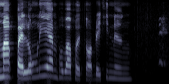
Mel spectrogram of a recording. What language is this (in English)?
Thai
